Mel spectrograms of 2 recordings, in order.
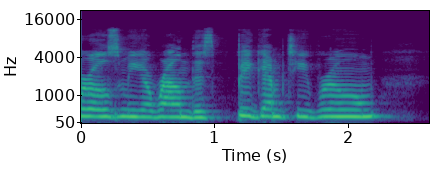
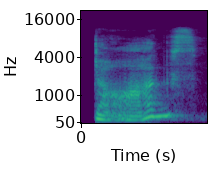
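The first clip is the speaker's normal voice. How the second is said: hushed as if the floor might hear; scared whispered aside; fearful whisper; 7 semitones lower, 4 dB quieter than usual. A narrator's reading. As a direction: breathe the word out, unvoiced and low. Dog narrator's fearful realization.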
